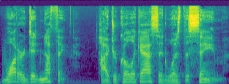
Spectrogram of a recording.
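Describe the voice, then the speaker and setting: A man reads a scripted horror story as a dramatic narrator, in a deliberate, literary storytelling manner. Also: lowish voice, a little mellow, husky. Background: ambient sound effects.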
